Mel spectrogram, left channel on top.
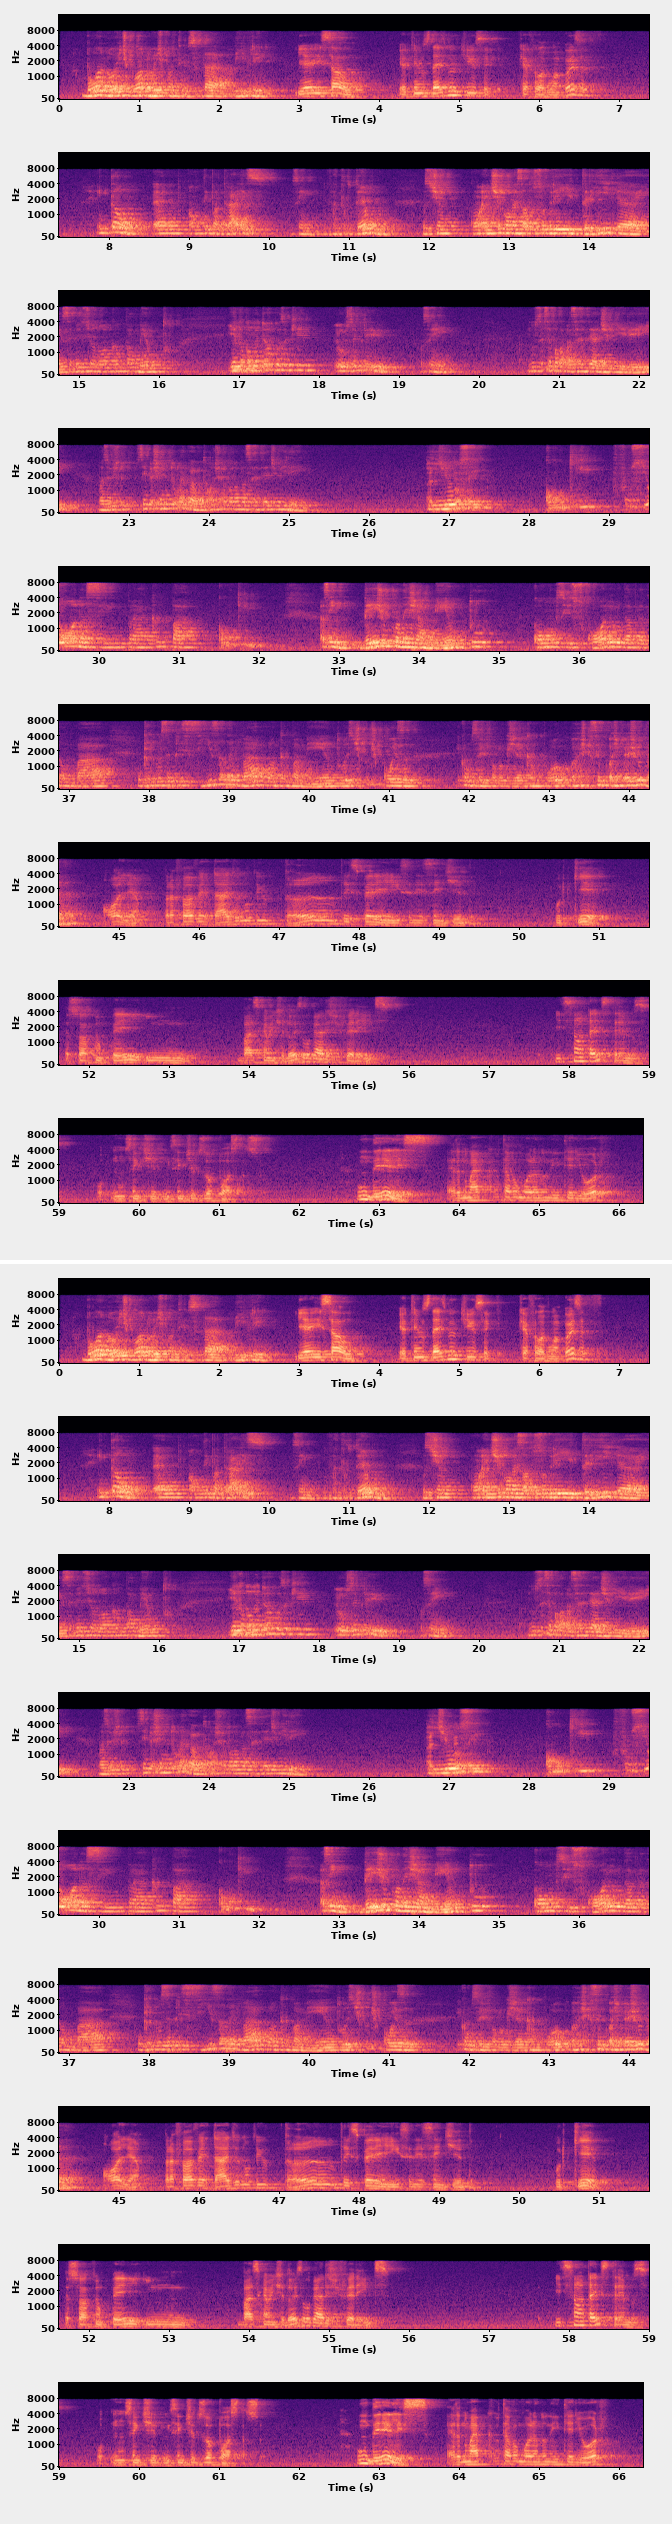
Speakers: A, in the centre; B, on the right.
A: Boa noite, boa noite, Matheus. Você tá livre?
B: E aí, Saulo? Eu tenho uns 10 minutinhos. Você quer falar alguma coisa?
A: Então, é um- há um tempo atrás, assim, não faz tanto tempo, você tinha, a gente tinha conversado sobre trilha e você mencionou acampamento. E
B: Uhum.
A: acampamento é uma coisa que eu sempre, assim, não sei se a palavra certa é admirei, mas eu já- sempre achei muito legal, então acho que a palavra certa é admirei. E
B: Admi...
A: eu não sei como que funciona, assim, pra acampar. Como que, assim, desde o planejamento. como se escolhe o lugar para acampar, o que é que você precisa levar para um acampamento, esse tipo de coisa. E como você falou que já acampou, eu acho que você pode me ajudar.
B: Olha, pra falar a verdade, eu não tenho tanta experiência nesse sentido, porque eu só acampei em basicamente dois lugares diferentes e são até extremos, o- num sentido, em sentidos opostos. Um deles era numa época que eu estava morando no interior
